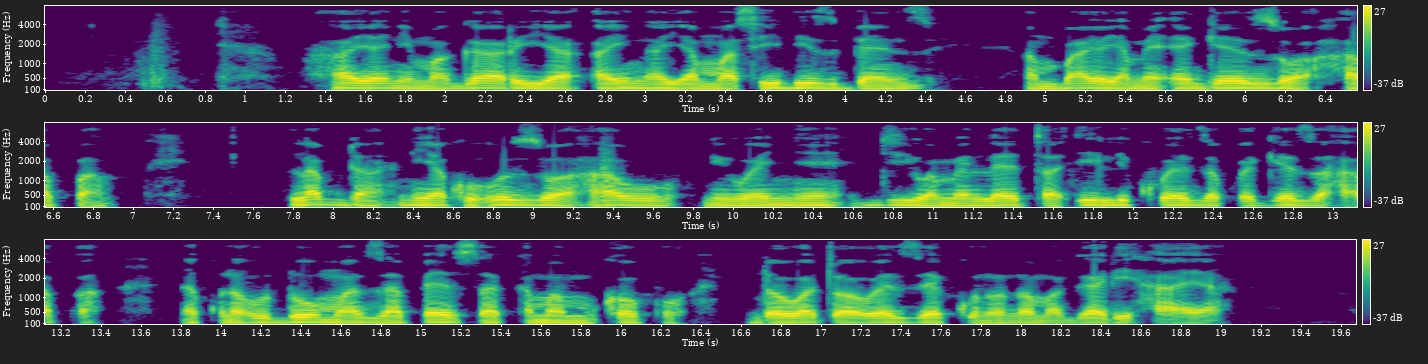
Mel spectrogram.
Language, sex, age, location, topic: Swahili, male, 18-24, Kisumu, finance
